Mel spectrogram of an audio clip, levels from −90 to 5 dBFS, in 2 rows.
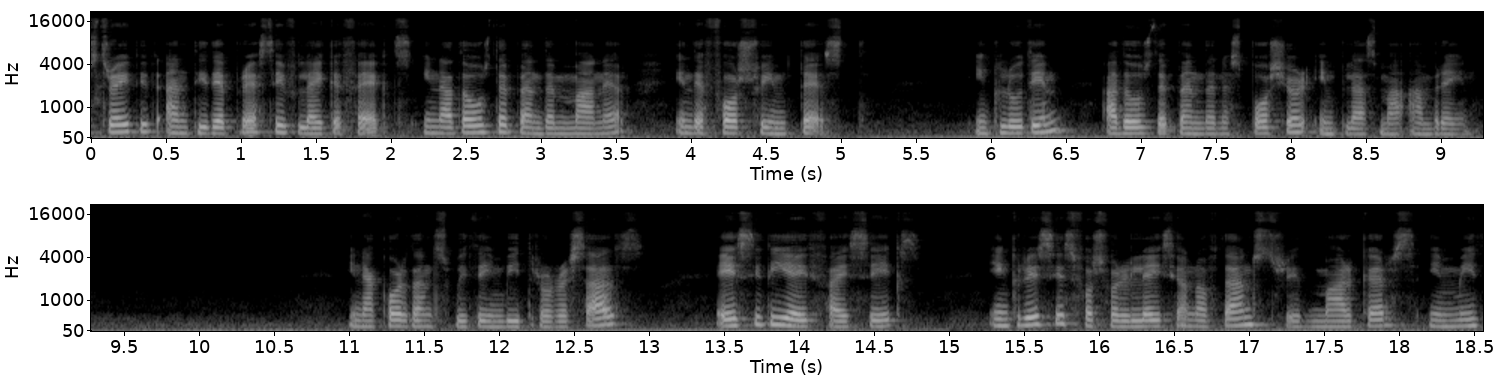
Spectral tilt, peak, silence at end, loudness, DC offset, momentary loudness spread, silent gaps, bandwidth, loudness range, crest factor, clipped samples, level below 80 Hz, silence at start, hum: -5.5 dB/octave; -16 dBFS; 0 s; -36 LUFS; under 0.1%; 19 LU; none; 17 kHz; 5 LU; 20 dB; under 0.1%; -54 dBFS; 0 s; none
